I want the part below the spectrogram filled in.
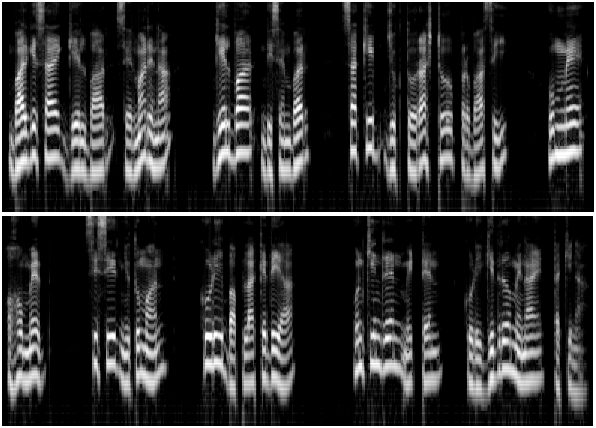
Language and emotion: Santali, neutral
